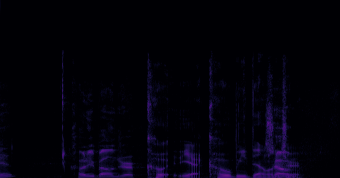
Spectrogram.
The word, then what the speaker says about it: Cody Bellinger: And I said I'm never gonna make him $11 million like Kobe Bellinger. How do you say it? Cody Bellinger.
